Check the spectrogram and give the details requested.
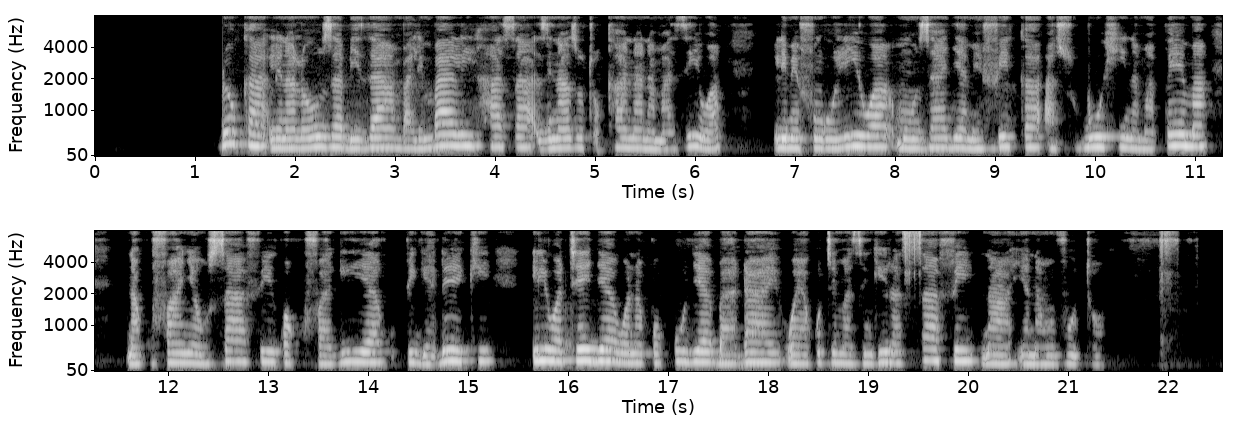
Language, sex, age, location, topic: Swahili, female, 36-49, Dar es Salaam, finance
